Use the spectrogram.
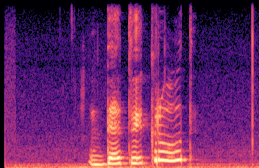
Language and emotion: Russian, positive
